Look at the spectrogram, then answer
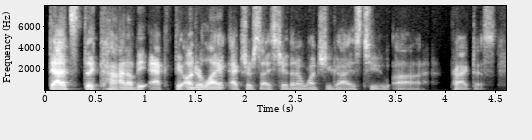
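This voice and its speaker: A man's voice: medium pitch, brisk, creaky, no echo, clean studio sound. A man speaking as a college professor, giving an informal, encouraging lecture to his class in casual, slangy language.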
